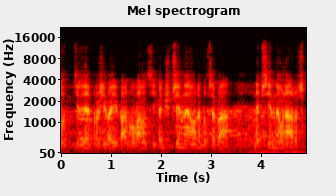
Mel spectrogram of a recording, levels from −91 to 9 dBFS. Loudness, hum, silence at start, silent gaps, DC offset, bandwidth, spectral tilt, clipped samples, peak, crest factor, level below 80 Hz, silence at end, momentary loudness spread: -30 LUFS; none; 0 s; none; under 0.1%; 15 kHz; -1.5 dB/octave; under 0.1%; -12 dBFS; 20 dB; -62 dBFS; 0 s; 8 LU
